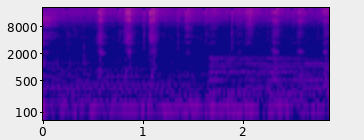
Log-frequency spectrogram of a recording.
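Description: Kakimori nib gliding over paper with orange ink: quiet, close scratchy strokes in short repeated bursts, with no talking.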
